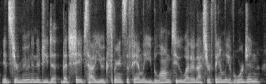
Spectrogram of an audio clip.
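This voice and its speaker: A man's voice: on the low side, fairly even intonation, fast talker, a little mellow. A man hosting a casual podcast interview, asking long, thoughtful questions. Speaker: podcast host.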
